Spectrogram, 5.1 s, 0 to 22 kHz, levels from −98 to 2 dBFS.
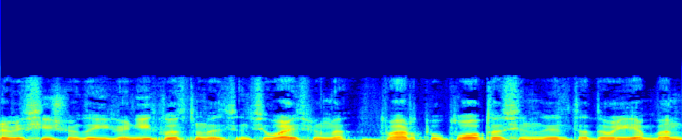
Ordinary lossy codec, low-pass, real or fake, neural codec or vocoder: MP3, 48 kbps; 9.9 kHz; fake; autoencoder, 22.05 kHz, a latent of 192 numbers a frame, VITS, trained on many speakers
